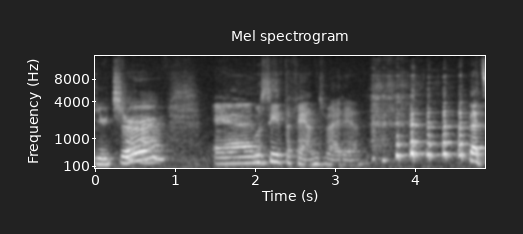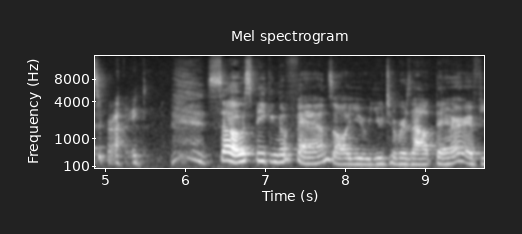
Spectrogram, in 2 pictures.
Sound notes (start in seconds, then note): 3.4 laughter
